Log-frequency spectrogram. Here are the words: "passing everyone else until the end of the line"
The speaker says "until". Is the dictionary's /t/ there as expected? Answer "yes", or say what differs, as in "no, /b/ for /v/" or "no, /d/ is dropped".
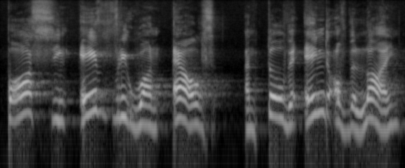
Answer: yes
